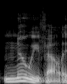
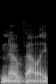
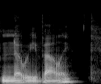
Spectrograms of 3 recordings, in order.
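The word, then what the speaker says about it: Noe Valley: neighborhood this would be noy Valley it looks like no Valley but it's pronounced noi Valley is a neighborhood in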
